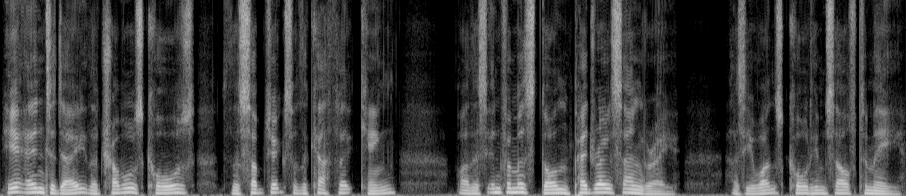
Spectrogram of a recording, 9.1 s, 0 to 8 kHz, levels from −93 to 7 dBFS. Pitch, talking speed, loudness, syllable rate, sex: 135 Hz, 180 wpm, -17 LUFS, 5.2 syllables/s, male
